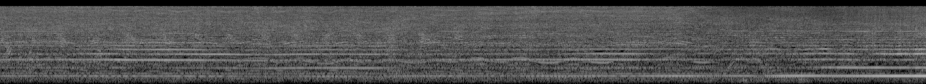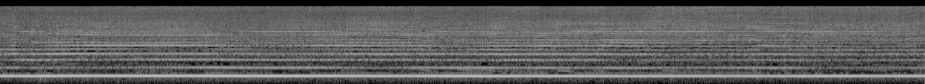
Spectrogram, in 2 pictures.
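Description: Handheld electric disc sander running against a boat's hull, a steady whine that wavers slightly as it is pressed and moved. It gets louder about nine seconds in.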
